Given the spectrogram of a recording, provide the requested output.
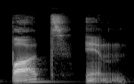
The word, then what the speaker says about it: butt in: So the first idiom of this lesson is butt in. Yes, butt in. It's pronounced de, double T when they come together. It's pronounced de in America. So we say butt in.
